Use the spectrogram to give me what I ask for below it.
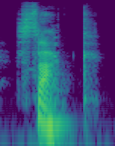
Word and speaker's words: sac: For example, sac. Sac means bag, and you pronounce the C on the end, sac.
